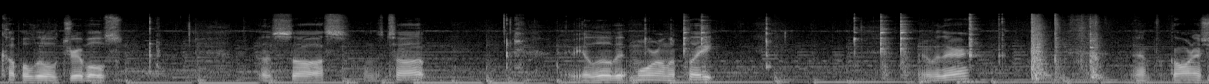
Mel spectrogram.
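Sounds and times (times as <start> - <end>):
soft background music: 0.0 - 12.0
metal spoon clinking on plate: 5.0 - 5.3, 6.4 - 7.9, 8.5 - 10.1.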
